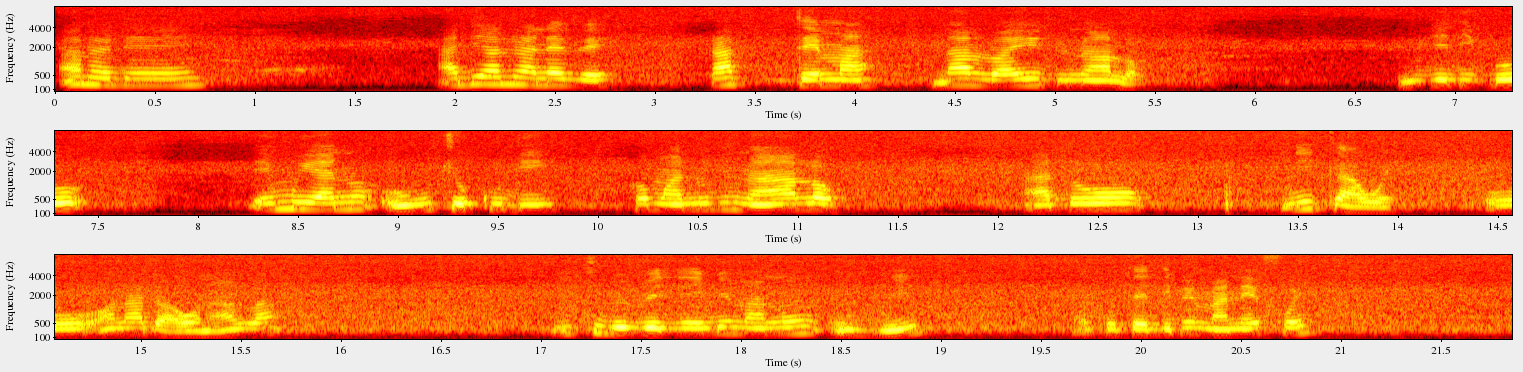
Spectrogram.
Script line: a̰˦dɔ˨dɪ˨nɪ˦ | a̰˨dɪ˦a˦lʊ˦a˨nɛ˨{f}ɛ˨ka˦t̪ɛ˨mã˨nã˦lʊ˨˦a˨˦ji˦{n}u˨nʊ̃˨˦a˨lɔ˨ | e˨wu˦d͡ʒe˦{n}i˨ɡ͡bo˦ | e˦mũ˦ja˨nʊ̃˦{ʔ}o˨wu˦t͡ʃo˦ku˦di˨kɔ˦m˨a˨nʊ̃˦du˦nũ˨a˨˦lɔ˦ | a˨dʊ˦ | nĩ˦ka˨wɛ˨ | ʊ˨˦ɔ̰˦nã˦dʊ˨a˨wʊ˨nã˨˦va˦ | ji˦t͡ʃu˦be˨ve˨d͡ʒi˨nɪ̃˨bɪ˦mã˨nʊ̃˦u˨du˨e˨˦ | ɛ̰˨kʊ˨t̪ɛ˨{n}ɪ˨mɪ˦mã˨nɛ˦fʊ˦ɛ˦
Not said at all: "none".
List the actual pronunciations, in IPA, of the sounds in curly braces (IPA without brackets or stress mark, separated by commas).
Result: v, d, d, ʔ, d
